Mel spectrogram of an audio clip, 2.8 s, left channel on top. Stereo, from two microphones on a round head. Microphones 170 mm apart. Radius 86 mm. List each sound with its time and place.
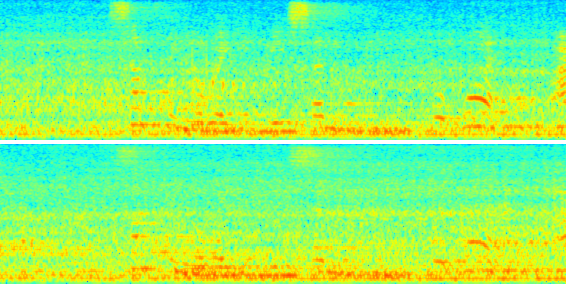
0.6 s a woman speaking: 55° left (ahead or behind), 3.5 m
